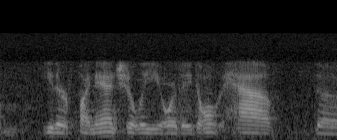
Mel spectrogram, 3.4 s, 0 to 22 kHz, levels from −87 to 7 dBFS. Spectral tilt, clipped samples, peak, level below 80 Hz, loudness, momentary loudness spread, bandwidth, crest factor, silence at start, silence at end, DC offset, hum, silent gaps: -3.5 dB/octave; under 0.1%; -16 dBFS; -70 dBFS; -37 LUFS; 16 LU; 8.4 kHz; 22 dB; 0 s; 0 s; under 0.1%; none; none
